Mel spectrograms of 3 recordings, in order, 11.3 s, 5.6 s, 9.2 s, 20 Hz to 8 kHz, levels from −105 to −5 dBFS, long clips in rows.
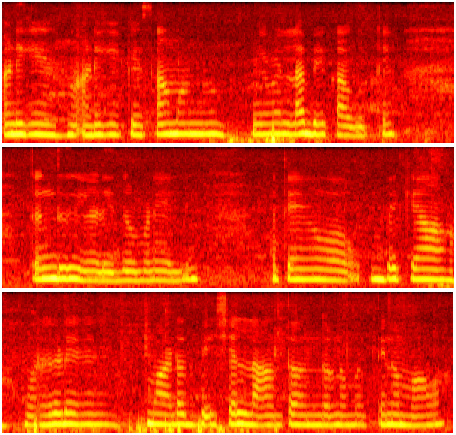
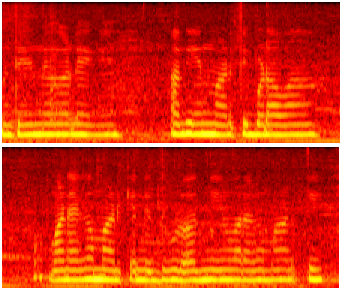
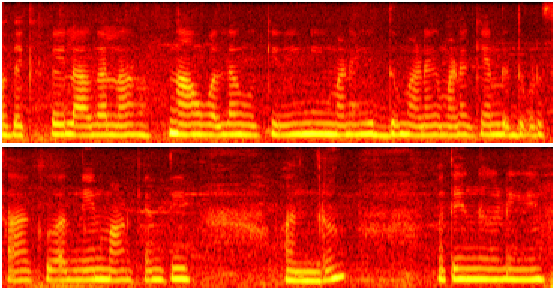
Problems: background sounds at intervals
